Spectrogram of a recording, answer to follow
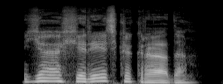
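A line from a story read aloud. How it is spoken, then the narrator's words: Sad sigh. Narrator (Russian): печально вздохнула Кирана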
